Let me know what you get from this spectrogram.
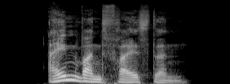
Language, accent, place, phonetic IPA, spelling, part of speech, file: German, Germany, Berlin, [ˈaɪ̯nvantˌfʁaɪ̯stn̩], einwandfreisten, adjective, De-einwandfreisten.ogg
- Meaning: 1. superlative degree of einwandfrei 2. inflection of einwandfrei: strong genitive masculine/neuter singular superlative degree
